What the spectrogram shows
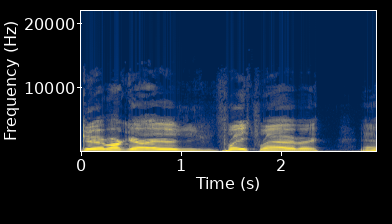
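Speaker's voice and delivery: high, slow put-on drunk voice. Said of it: "the drunk mimics him".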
